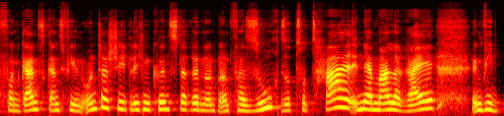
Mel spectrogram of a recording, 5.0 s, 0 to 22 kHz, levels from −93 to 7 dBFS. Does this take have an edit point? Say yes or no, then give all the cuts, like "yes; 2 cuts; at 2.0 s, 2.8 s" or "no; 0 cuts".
yes; 2 cuts; at 2.2 s, 2.8 s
